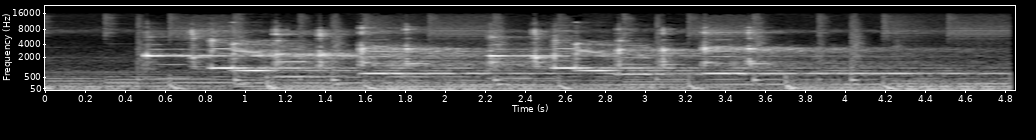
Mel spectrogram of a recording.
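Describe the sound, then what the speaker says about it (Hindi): An Android phone plays a loud, melodic ringtone set off remotely as it lies beside a laptop, the tune ringing on alone with no talk. "आपके फोन के अंदर ऑटोमेटिक रिंग बजना शुरू हो जाएगी"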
